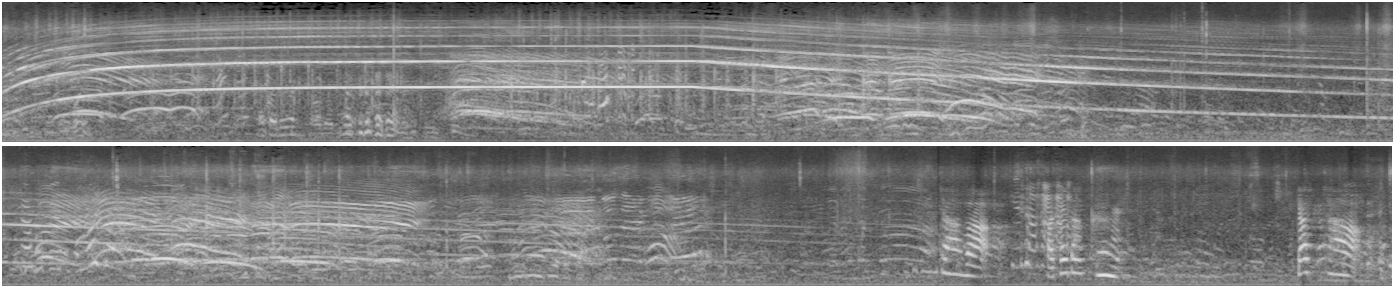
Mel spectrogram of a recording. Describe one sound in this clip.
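A large crowd chatters and cheers in an open-air stadium.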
